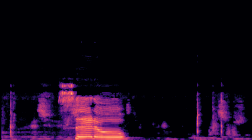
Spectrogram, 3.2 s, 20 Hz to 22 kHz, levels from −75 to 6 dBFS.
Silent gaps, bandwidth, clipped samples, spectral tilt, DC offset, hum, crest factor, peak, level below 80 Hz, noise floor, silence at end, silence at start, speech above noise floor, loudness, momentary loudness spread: none; 9.4 kHz; under 0.1%; -0.5 dB/octave; under 0.1%; none; 16 dB; 0 dBFS; -70 dBFS; -47 dBFS; 0.15 s; 0.15 s; 31 dB; -13 LUFS; 20 LU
